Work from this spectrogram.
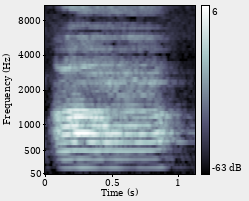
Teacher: जिस स्वर के उच्चारण में मुंह पूरा खुलता है उसको विव्रत स्वर कहते हैं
